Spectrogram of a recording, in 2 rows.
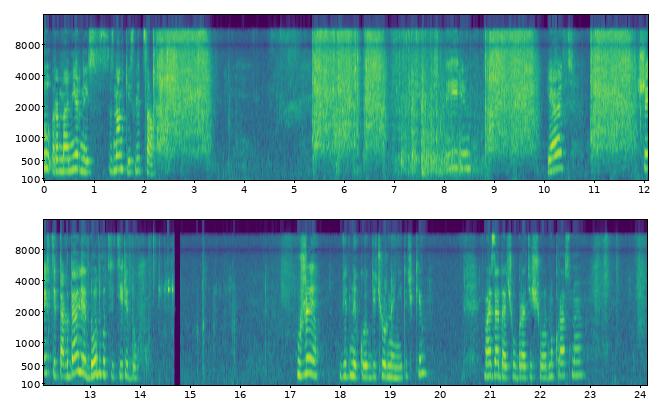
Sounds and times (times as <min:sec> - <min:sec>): Speech: 0:00.0 - 0:02.2, 0:07.8 - 0:08.6, 0:10.1 - 0:10.6, 0:11.9 - 0:14.1, 0:17.1 - 0:19.8, 0:20.9 - 0:22.9.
